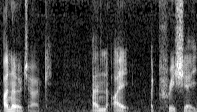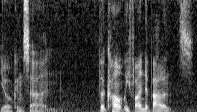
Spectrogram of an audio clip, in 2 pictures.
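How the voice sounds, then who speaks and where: A man's voice: fairly low pitch, animated, a little slow, a little hiss or hum. A man playing a sincere, reflective teenage boy in an audio drama. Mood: sincere, thoughtful. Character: Peter, wistful teenage boy attached to his best friend.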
